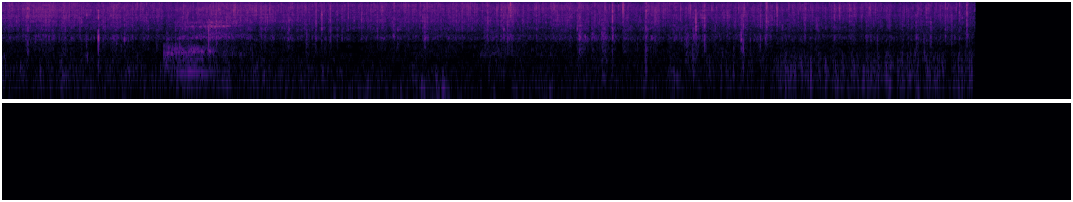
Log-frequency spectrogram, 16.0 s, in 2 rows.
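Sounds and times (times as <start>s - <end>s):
fish sizzling in a frying pan: 0.0s - 7.3s
small ticks and crackles: 0.0s - 7.3s.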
